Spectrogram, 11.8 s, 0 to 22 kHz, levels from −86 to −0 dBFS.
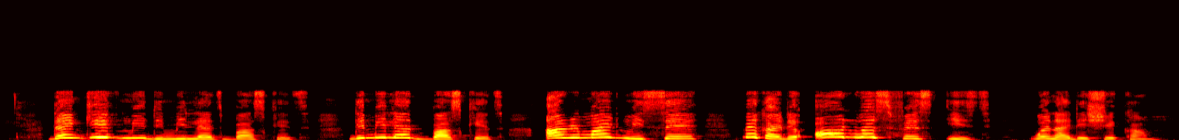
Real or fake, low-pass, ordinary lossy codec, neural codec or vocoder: fake; none; none; codec, 16 kHz, 8 kbps, FreqCodec, larger model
